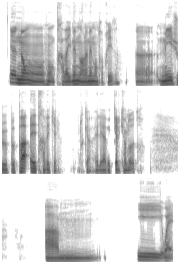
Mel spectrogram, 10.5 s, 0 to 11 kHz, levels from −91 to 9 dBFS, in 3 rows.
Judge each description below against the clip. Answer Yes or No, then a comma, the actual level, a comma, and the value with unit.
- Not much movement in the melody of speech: No, average, 3.6 semitones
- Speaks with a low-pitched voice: Yes, very low, 95 Hz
